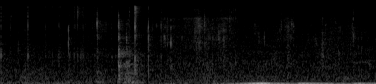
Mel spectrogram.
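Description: A plastic sheet crinkles and peels away from a tray.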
